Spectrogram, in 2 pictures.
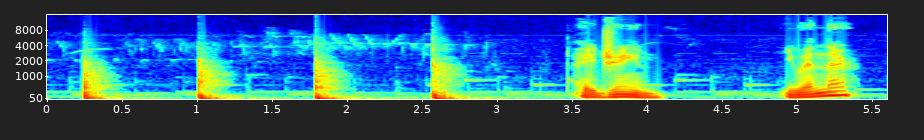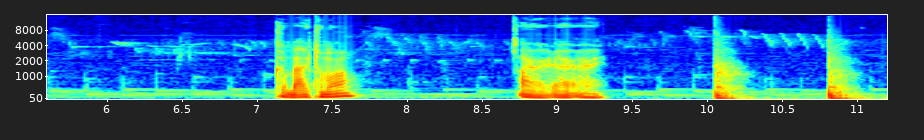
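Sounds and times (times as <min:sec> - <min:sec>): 
faint chirping: 0:00.0 - 0:11.2
firm knocking on a door: 0:00.2 - 0:02.9, 0:10.0 - 0:11.1
speech: 0:03.6 - 0:04.2, 0:04.9 - 0:05.4, 0:07.2 - 0:07.8, 0:08.7 - 0:09.4.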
